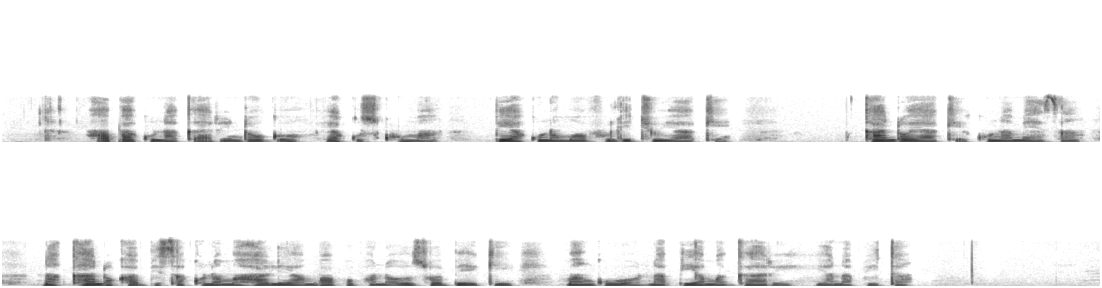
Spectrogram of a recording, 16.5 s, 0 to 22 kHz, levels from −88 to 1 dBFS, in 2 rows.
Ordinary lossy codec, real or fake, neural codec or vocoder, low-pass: Opus, 64 kbps; real; none; 7.2 kHz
